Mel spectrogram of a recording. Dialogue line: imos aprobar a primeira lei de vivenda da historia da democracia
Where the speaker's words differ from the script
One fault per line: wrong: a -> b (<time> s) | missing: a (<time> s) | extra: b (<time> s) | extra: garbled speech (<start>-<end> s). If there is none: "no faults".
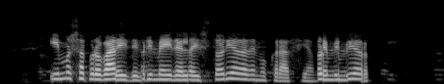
missing: a primeira (1.2 s)
wrong: vivenda -> primeira (1.4 s)
extra: garbled speech (3.2-3.7 s)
